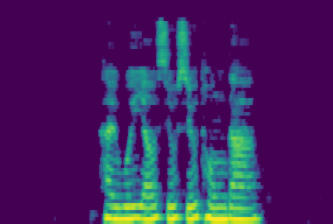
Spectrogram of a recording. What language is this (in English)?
Cantonese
